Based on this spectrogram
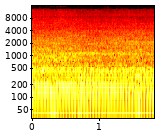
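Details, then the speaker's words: Mitsubishi MGE 4000 generator after a carburetor cleaning and fresh gasoline following years of sitting: with auto idle on, a steady, even drone with no sputter or surging, putting out about 100 V. Normal running. "With the auto idle on, it runs fine now. It's not sputtering out anymore."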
